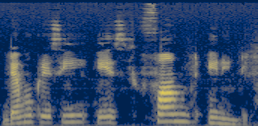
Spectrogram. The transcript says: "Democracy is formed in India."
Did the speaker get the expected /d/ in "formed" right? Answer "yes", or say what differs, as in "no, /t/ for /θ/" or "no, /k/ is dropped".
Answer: yes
